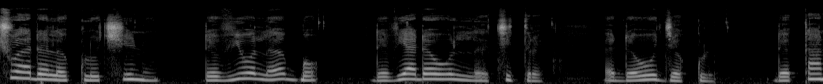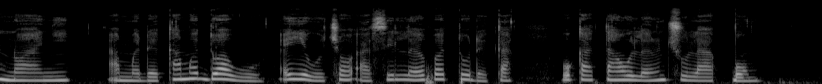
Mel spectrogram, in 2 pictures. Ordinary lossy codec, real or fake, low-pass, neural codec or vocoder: MP3, 96 kbps; real; 14.4 kHz; none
